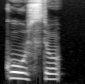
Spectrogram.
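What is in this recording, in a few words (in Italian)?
"custu", lingua sarda, female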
